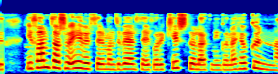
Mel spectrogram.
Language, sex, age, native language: Icelandic, female, 30-39, Icelandic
